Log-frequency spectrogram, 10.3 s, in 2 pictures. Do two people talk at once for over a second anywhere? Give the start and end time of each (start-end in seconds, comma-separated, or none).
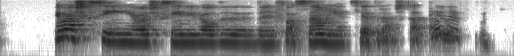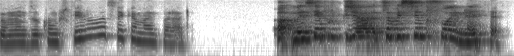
none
